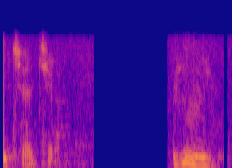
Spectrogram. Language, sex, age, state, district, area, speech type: Urdu, male, 18-30, Delhi, East Delhi, urban, conversation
